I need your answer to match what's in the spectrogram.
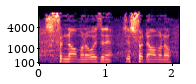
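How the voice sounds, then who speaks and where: A man's voice: on the high side, flat delivery, fast. A man giving conversational live darts analysis as a co-commentator. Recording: noisy venue background.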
